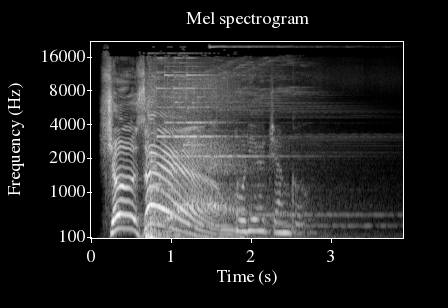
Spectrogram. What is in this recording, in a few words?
male voice shazam with effects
